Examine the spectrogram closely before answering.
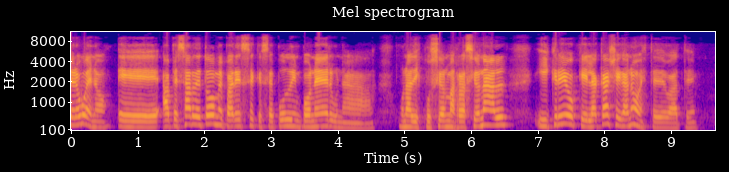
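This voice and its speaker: Speaking at a fairly slow pace against a quiet background, a woman has a plain, everyday voice with medium pitch and ordinary pitch variation. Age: 60s. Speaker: activist. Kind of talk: radio interview.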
